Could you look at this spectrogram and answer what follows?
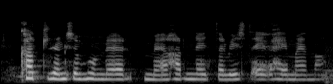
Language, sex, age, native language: Icelandic, female, 18-19, Icelandic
